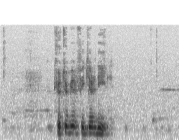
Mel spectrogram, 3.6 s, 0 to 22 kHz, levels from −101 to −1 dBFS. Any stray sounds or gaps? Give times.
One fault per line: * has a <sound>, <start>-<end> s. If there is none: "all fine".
all fine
